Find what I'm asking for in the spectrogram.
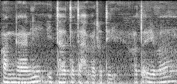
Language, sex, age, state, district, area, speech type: Sanskrit, male, 18-30, Assam, Kokrajhar, rural, spontaneous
